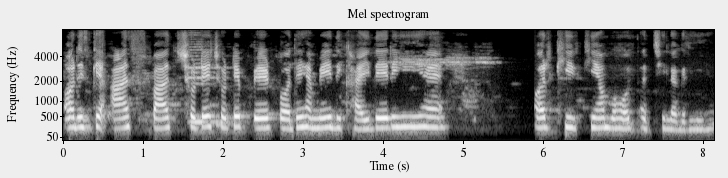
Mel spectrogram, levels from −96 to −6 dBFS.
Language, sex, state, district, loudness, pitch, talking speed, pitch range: Hindi, female, Chhattisgarh, Bilaspur, -16 LUFS, 235 Hz, 125 wpm, 215-245 Hz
